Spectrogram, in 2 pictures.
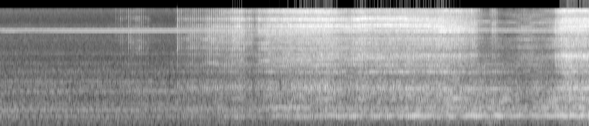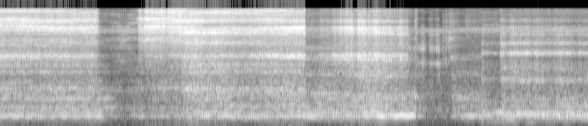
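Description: Narrow Ashley Iles parting tool, ground with a secondary bevel as a negative rake scraper, cutting into a spinning wooden box blank on a lathe to part the lid from the base. The lathe runs alone for the first few seconds, then the cut comes in loud, in about five passes with brief pauses between them.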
